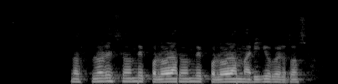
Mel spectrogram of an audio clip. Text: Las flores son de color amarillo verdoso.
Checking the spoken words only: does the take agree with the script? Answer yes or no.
no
